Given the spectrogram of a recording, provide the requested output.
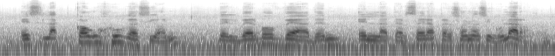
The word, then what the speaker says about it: werden: se pronuncia en alemán werden. ¿Ya? La W o W se pronuncia en alemán como una V pequeña, como la de visa.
